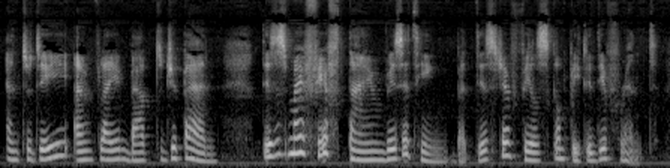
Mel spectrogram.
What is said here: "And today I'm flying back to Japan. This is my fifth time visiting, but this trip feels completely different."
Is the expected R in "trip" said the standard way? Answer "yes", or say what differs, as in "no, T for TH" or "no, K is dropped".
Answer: no, R is dropped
